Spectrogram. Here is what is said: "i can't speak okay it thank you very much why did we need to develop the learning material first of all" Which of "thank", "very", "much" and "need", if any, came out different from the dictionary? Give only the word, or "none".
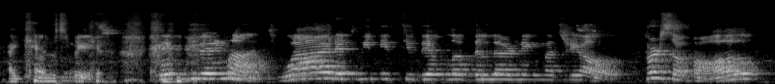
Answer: thank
